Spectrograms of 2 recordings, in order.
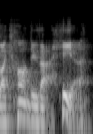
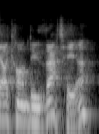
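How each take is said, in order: First: The stress is on here. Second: The stress is on that.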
